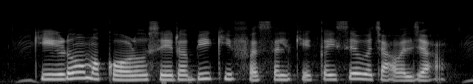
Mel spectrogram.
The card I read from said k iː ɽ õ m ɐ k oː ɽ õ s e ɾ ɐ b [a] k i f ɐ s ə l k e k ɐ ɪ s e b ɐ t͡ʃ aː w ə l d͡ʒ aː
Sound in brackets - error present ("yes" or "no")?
yes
